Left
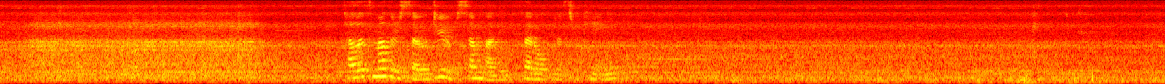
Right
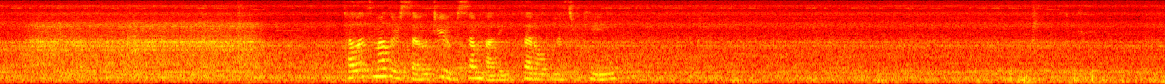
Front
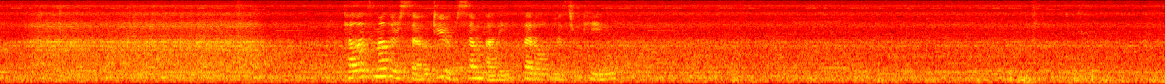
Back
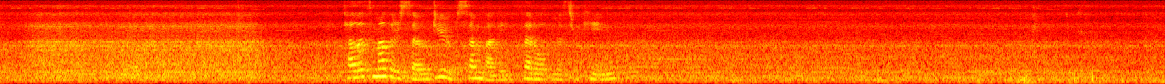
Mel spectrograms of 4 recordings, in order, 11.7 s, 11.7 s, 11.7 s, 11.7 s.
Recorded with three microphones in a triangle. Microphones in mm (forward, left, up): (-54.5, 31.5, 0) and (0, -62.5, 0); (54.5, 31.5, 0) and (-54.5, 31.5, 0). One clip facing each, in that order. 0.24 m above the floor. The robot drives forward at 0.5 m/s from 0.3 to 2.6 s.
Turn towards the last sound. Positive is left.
turn(degrees=-155)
